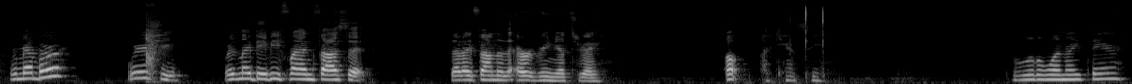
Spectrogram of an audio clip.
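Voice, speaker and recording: Gushing, exclamatory woman vlogger. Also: on the high side. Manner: gushing and exclamatory, with frequent swearing; addresses viewers directly and calls the crystals she or baby. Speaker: crystal shop owner and vlogger. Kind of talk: casual show-and-tell vlog.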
